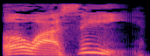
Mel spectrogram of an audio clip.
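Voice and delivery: slow, drawn-out giant's sneer; taunting giant. A narrator's reading. Giant closing in on the girls, taunting. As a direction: stretch it out mockingly as a giant.

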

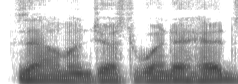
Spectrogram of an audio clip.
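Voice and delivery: ordinary delivery

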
